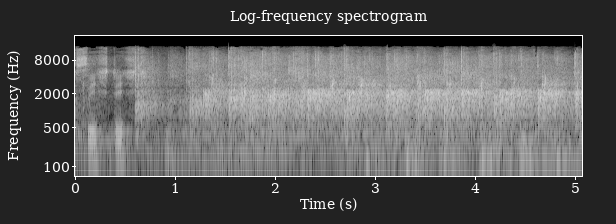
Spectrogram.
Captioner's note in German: Beifall SPD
